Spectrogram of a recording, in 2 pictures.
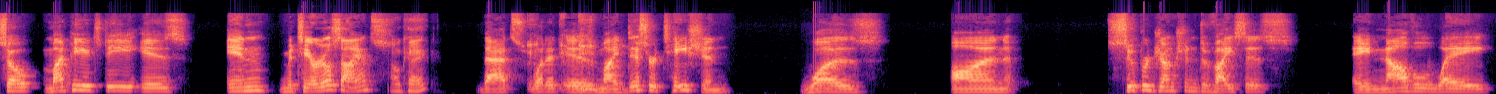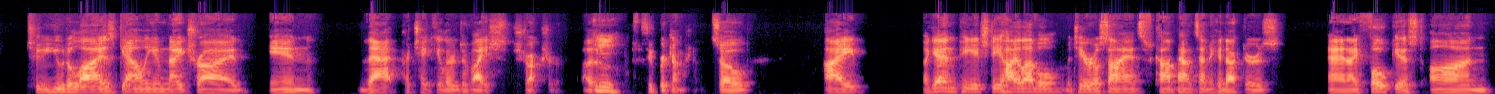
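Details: Adult man who has stuttered all his life, managed with speech techniques such as the airflow technique after speech therapy; stutter shows as vocal cord blocks; this stretch has repeated words; stuttering.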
